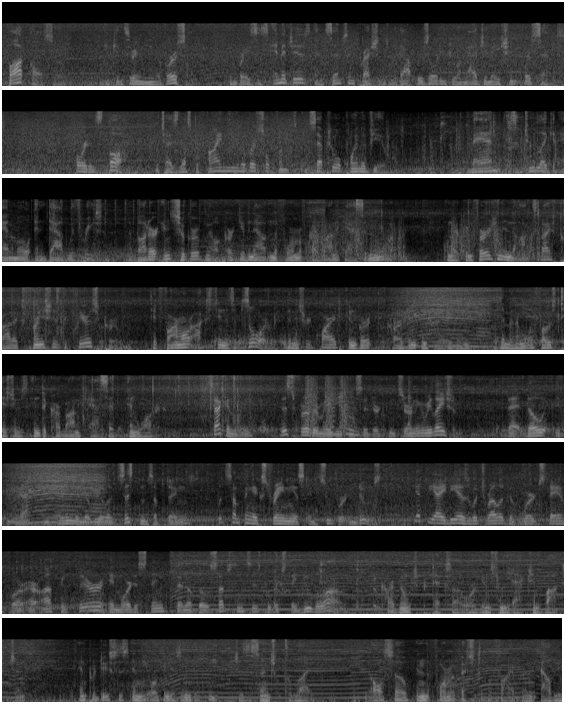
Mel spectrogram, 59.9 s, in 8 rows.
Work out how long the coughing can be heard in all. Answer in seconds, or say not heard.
4 s.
